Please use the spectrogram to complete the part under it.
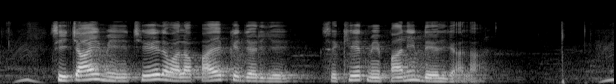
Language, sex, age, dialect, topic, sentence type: Bhojpuri, male, 25-30, Western, agriculture, statement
